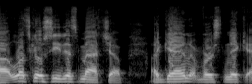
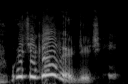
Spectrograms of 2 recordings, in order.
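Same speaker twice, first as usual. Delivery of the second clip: mock wail; 3 dB louder than usual. Mock wailing at Verducci leaving.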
